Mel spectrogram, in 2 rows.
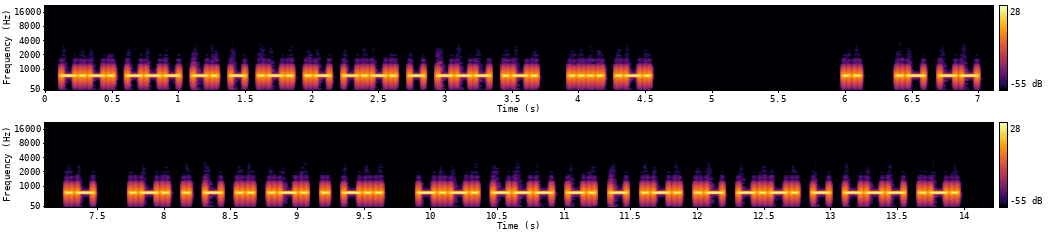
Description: Morse code, heard as a keyed tone, about 33 wpm, 700 Hz. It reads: CONTRACTOR HR I AM A RETIRED CONTRACTOR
